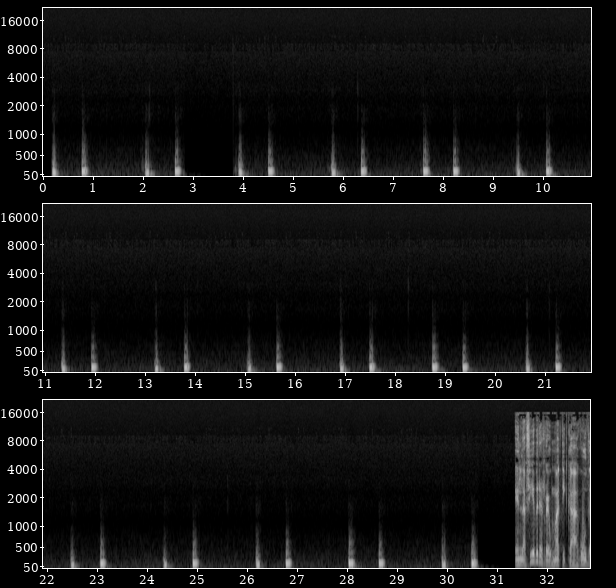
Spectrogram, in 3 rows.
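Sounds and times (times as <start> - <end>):
slow heartbeat through a stethoscope in complete heart block: 0.2 - 1.0, 2.0 - 2.9, 3.8 - 4.8, 5.7 - 6.6, 7.6 - 8.5, 9.4 - 10.4, 11.3 - 12.2, 13.2 - 14.1, 15.0 - 15.9, 16.8 - 17.8, 18.7 - 19.6, 20.6 - 21.5, 22.4 - 23.4, 24.3 - 25.2, 26.1 - 27.1, 28.0 - 28.9, 29.8 - 30.8
speech: 31.4 - 32.8.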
